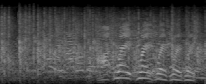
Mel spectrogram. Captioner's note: applause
